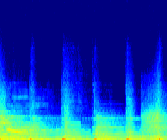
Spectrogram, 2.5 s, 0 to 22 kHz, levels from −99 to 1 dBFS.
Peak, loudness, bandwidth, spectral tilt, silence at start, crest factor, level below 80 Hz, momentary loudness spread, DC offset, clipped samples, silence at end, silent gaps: -20 dBFS; -37 LUFS; 10.5 kHz; -6.5 dB/octave; 0 s; 16 dB; -46 dBFS; 6 LU; under 0.1%; under 0.1%; 0 s; none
